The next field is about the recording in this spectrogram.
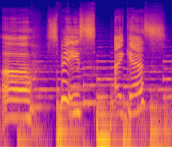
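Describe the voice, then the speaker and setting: A woman playing a nervous, excitable game show contestant in an audio drama. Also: high voice, extremely slow, full character voice. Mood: unsure. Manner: hesitant, frantic. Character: nervous, excitable contestant who pleads desperately. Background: loud music.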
